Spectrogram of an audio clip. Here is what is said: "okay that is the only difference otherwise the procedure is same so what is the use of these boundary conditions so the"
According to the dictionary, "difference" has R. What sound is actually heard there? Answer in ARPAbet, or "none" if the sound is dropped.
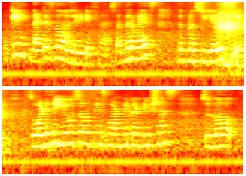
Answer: R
